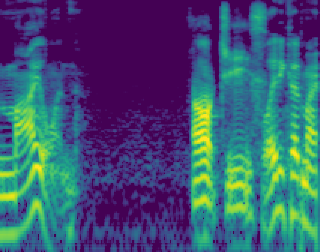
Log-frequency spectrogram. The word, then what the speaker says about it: Milan: I thought the shootout was in Milan this whole time and turns out it's in milin oh geez lady cut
